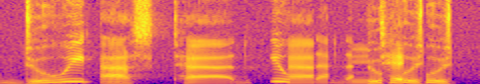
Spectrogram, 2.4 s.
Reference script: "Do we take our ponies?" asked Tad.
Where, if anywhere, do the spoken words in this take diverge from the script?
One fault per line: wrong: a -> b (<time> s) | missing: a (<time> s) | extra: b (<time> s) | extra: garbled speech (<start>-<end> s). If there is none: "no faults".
missing: take our ponies (0.4 s)
extra: garbled speech (1.3-2.3 s)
